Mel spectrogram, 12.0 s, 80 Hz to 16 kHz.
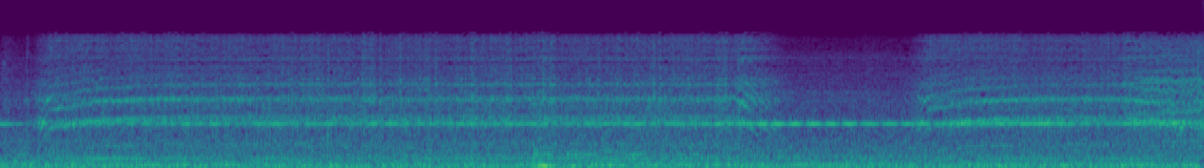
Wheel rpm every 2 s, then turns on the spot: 80, 160, 160, 160, 40, 160.
none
